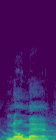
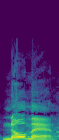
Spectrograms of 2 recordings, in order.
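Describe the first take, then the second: First: It is said plainly, without much force. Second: It is said forcefully, with strong conviction.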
